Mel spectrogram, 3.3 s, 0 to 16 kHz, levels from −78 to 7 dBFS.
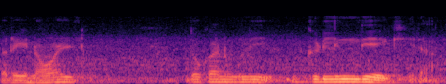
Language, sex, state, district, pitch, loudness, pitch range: Bengali, male, West Bengal, North 24 Parganas, 110 Hz, -16 LUFS, 95-115 Hz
